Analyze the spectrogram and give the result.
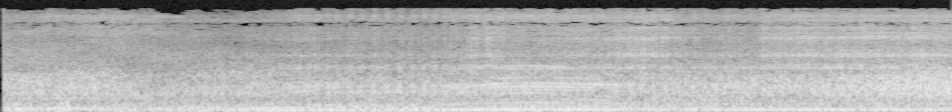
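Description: A car drives past on a road, its loud engine rumble and tire noise holding steady with a shifting engine tone, and no voices.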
